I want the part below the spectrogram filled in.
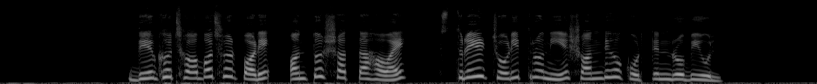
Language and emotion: Bengali, neutral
